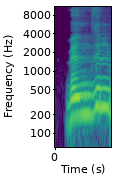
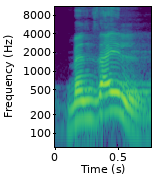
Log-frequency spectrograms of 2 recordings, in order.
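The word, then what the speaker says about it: benzyl: दीजिए नाम लिखिए बेंजिल बेंजिल बोलेले या बेंजाइल दोनों एक ही चीज होती है स्पेलिंग सेम रहेगी बी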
